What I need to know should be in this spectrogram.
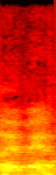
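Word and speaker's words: Hermès: lemes itu iniesah kayakini Lemes ya kan dibacanya lemes kalau dibaca yang Atuk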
